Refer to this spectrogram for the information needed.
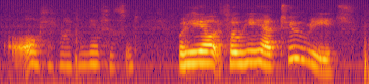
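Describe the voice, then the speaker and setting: Over music in the background, a woman talks in an Irish accent. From Ireland. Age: 80s+. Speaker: grandmother interviewed by grandchild. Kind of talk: family interview.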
